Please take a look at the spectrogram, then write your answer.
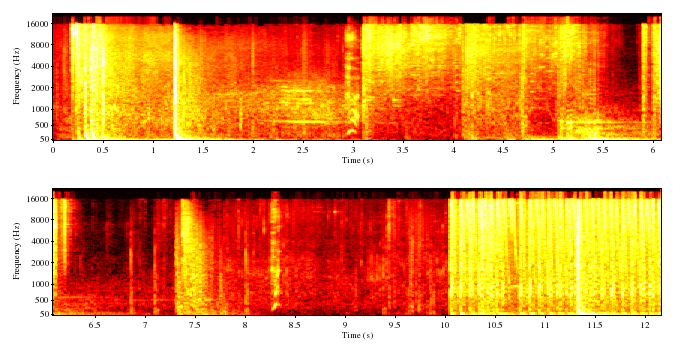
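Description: Rifle fire in the video game Call of Duty: Black Ops Cold War: loud, sharp shots in scattered bursts with echoing tails, a quieter lull midway, then a dense stretch of rapid firing.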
